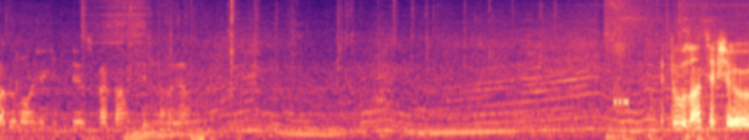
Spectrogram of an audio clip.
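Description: A car engine revs and accelerates.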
